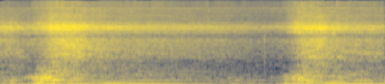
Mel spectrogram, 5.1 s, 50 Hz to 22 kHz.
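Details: 2012 Chevrolet Tahoe with P0300 random misfire: the engine revs twice with a lumpy, uneven note. Old spark plugs show weak spark, and the misfire moved between cylinders 1 and 7 when plugs were swapped. Worn spark plugs need replacing.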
